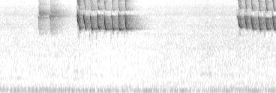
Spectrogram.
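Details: Black-crested bulbul kept as a vocal tutor for cage birds: a faint high note, then a fast, tightly packed trill of about ten notes, a pause, and another trill starting; a low hum lies beneath.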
